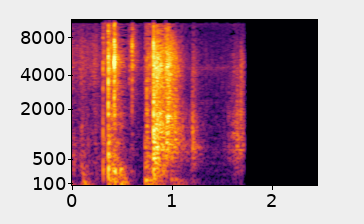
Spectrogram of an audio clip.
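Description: A quick run of loud knocks and rubbing right at the microphone, with the biggest bangs around the middle, then the sound cuts off abruptly.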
